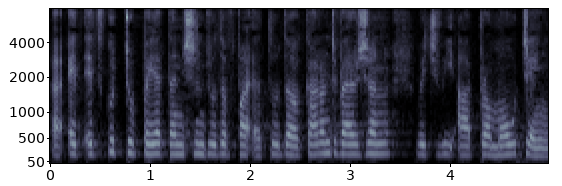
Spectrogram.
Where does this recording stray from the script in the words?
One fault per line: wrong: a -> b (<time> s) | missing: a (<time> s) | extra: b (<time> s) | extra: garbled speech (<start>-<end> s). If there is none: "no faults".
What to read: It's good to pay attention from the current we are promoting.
wrong: from -> to (1.5 s)
extra: version which (2.8 s)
